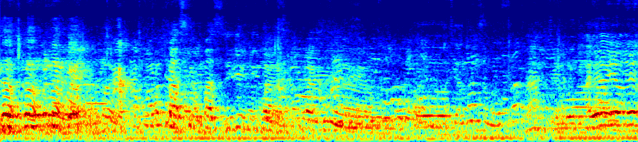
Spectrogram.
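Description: Several people talking at once: lively chatter of a small group.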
